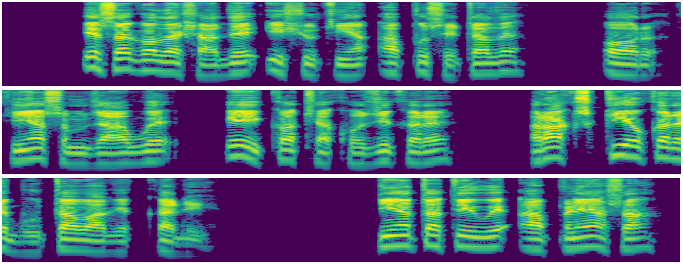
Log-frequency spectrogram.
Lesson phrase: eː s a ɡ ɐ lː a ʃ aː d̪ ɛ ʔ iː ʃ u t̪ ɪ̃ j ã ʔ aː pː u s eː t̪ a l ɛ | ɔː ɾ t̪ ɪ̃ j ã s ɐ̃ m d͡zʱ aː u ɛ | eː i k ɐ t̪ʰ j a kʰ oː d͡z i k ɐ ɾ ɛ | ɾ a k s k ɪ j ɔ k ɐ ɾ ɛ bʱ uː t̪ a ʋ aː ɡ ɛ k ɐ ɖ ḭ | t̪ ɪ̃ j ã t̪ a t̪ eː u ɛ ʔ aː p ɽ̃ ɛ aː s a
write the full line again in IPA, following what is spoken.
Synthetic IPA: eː s a ɡ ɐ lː a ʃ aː d̪ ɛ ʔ iː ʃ u t̪ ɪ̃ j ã ʔ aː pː u s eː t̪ a l ɛ | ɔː ɾ t̪ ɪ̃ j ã s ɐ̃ m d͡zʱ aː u ɛ | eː i k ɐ t̪ʰ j a kʰ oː d͡z i k ɐ ɾ ɛ | ɾ a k s k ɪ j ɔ k ɐ ɾ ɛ bʱ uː t̪ a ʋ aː ɡ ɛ k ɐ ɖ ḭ | t̪ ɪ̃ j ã t̪ a t̪ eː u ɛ ʔ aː p ɽ̃ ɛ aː s a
